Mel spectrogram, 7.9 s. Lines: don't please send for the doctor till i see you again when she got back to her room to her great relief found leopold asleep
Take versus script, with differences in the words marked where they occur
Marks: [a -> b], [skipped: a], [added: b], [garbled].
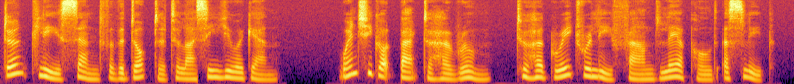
don't please send for the doctor till i see you again when she got back to her room to her great relief found leopold asleep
